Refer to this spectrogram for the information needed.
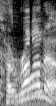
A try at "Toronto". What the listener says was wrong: It's Toronto. There's the other T is silent. Yeah, Toronto.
